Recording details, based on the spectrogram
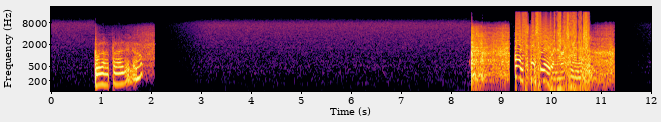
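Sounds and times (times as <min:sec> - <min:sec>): faint steady hiss: 0:00.0 - 0:12.0
loud rush of noise: 0:08.4 - 0:11.3.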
